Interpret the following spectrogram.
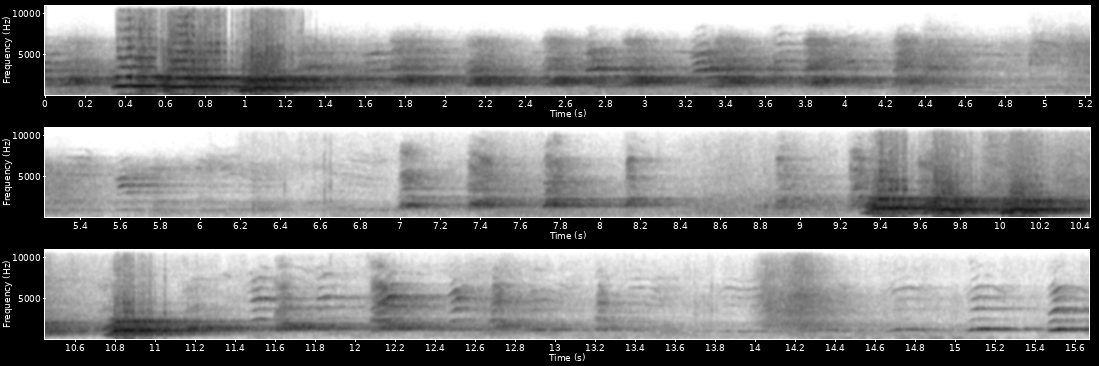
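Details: German Shorthaired Pointer litter, six weeks old: loud harsh yelps open and recur midway, between them runs of thin high whines and squeaks from several puppies, fading quieter toward the end.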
